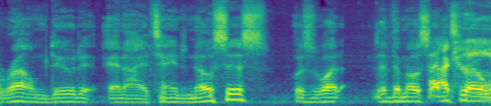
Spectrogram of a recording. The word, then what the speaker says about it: gnosis: And then that night I came out of my body, and I went to another realm, dude, and I attained gnosis.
